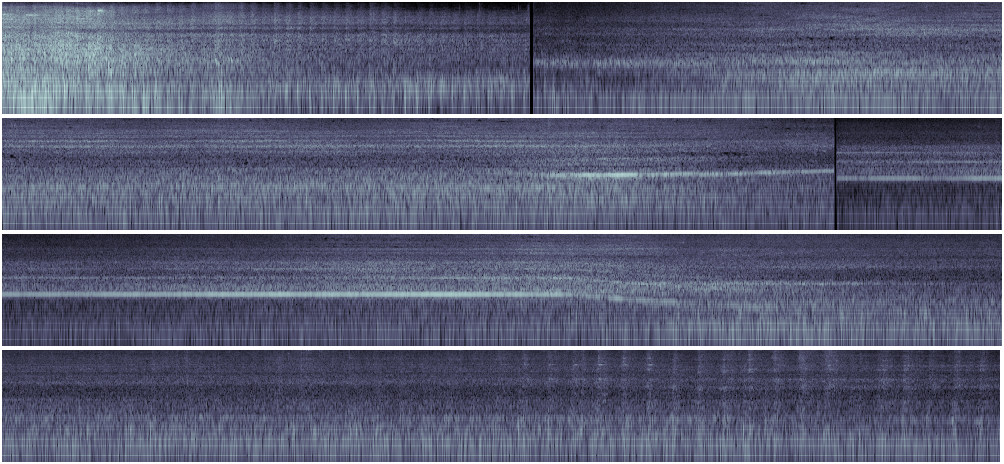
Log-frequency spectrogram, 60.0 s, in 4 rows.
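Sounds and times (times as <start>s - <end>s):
wheels clickety-clack on rail joints: 0.0s - 7.9s, 42.0s - 59.9s
electric train whine: 0.0s - 59.9s
train coaches rumbling: 0.0s - 59.9s.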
